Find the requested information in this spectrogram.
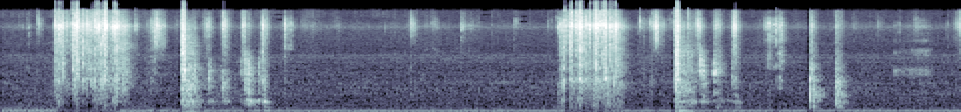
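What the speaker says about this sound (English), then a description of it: "let me get you an oracle card from the Oracle of Visions" Oracle of Visions cards shuffle in two loud, crisp bursts of riffling and slapping, the second after a quiet pause, followed by lighter card handling.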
